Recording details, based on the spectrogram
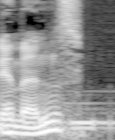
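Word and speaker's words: ichneumons: actually a horrible thing dick Nimmons pronounced it Nimmons smell that i CH n EU m ons their master super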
